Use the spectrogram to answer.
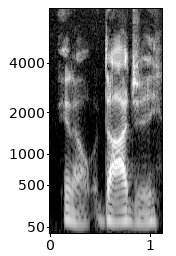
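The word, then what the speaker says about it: Daaji: It means like respected uncle or something in India, but it also means, dodgy, like it's spelled D-A-A-J-I, but it sounds like dodgy, D-O-D-J-Y.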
